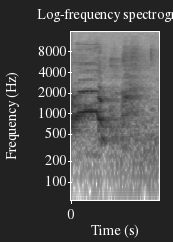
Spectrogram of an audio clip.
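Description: A young dog on a lead lets out one short, high whine that drops off into a softer whimper, close and clear, with no talking over it.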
